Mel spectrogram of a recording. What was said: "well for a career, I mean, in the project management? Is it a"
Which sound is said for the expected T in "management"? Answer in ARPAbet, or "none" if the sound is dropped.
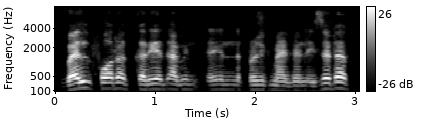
none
